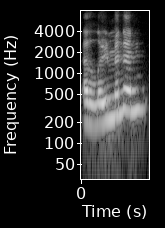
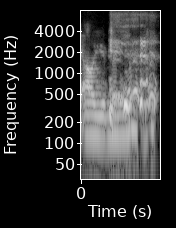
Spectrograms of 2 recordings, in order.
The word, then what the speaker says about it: aluminium: I can only say aluminium though to be fair alumin aluminum I can't see aluminium aluminium has the extra eye in it so you should say aluminium way it's spelled so we we just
